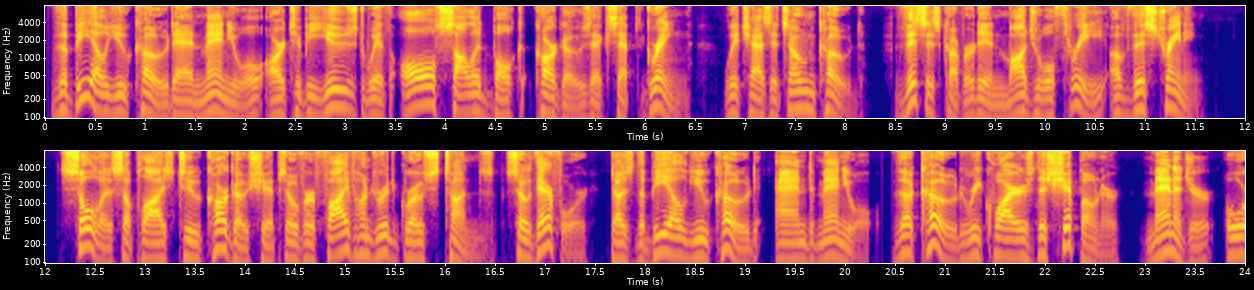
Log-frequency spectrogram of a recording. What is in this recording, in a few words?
e-learning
